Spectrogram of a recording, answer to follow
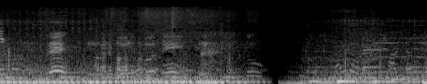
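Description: A low, fluttering outdoor rumble under faint voices of people talking. It breaks off in a sudden, brief dropout about three quarters of the way through, then resumes.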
